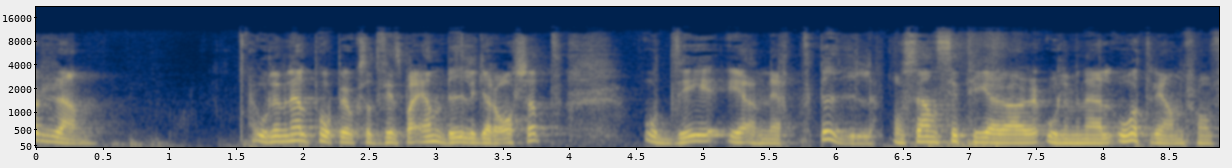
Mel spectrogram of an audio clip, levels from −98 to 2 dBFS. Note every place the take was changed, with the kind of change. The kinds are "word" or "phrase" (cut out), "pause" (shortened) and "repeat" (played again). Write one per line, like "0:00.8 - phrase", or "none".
0:05.9 - word
0:06.3 - pause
